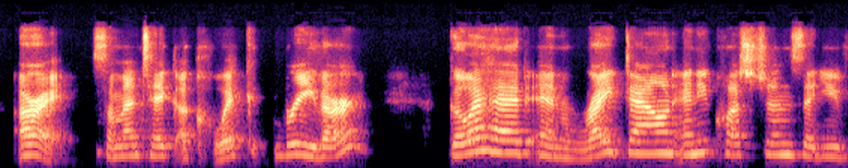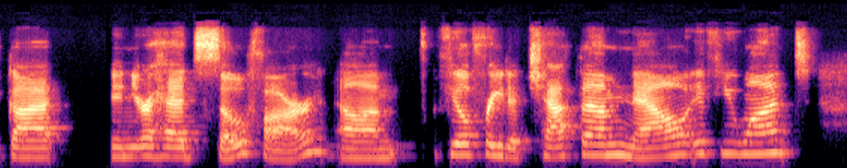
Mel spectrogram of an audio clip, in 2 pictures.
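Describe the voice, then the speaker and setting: The speaker has an ordinary speaking voice with ordinary pitch variation. The pace is fairly slow, and the background is quiet. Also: woman, fairly high pitch for a woman. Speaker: webinar presenter. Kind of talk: webinar presentation. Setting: online webinar.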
